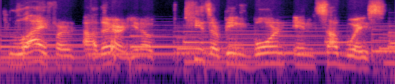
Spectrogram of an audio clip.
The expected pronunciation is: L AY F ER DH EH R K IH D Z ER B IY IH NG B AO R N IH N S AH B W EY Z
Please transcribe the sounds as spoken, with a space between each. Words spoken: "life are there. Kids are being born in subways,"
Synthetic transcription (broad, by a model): L AY F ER DH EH R K IH D Z ER B IY IH NG B AO R N IH N S AH B W EY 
